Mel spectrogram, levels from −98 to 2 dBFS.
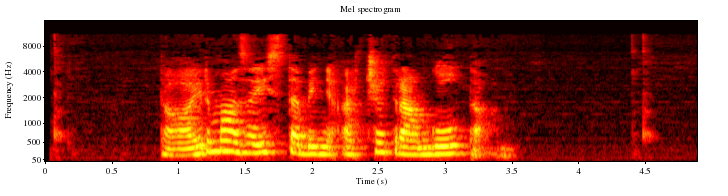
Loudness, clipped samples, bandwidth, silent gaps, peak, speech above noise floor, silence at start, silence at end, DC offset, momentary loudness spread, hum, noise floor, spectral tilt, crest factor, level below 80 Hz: -22 LUFS; under 0.1%; 11.5 kHz; none; -6 dBFS; 49 dB; 0.85 s; 0.4 s; under 0.1%; 11 LU; none; -70 dBFS; -5.5 dB/octave; 18 dB; -66 dBFS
